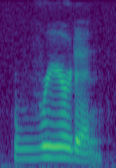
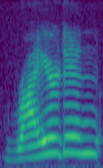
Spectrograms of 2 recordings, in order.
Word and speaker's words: Riordan: It is Riordan, not Riordan or Riordan. Riordan. I don't know how he personally pronounces his name.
